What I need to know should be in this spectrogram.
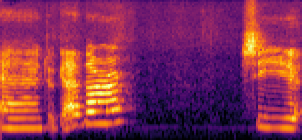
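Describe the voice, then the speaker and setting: Lively intonation runs through this woman's high-pitched voice. She speaks with a German accent. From northern Germany. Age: 20s. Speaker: knitting podcaster. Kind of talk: casual monologue podcast. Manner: halting, many fillers.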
